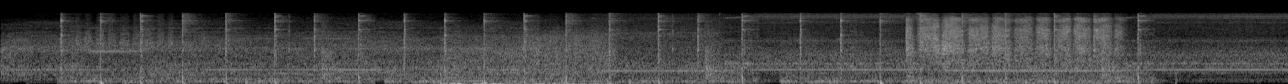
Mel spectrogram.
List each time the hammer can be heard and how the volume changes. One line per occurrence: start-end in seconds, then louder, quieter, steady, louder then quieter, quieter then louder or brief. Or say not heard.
0.6-11.8 steady.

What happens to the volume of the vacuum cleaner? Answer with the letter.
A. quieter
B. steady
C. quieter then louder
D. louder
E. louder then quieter
B.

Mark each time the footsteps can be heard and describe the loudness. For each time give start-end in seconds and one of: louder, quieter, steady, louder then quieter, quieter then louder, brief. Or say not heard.
not heard.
